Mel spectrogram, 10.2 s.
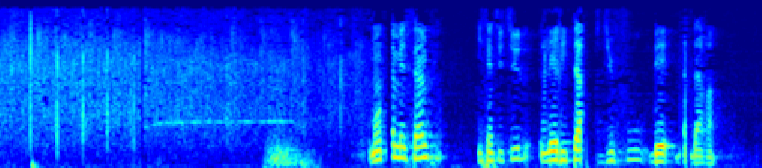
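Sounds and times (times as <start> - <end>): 
church congregation applauding and cheering for the word of God: 0.0 - 5.0
speech: 4.9 - 9.6.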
